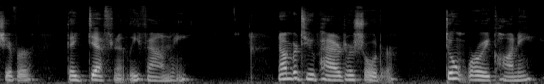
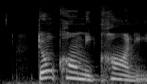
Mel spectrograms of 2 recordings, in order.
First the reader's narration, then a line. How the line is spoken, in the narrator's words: she said crossly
